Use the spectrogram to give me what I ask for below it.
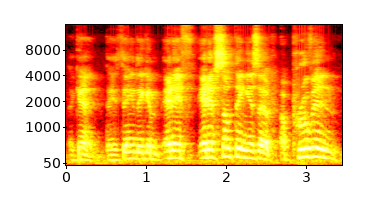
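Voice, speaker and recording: A man's voice: high-pitched, animated, brisk, mellow, distant mic. Young man chatting, roomy echoing sound. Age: young adult. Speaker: film review co-host. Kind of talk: casual chat review.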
